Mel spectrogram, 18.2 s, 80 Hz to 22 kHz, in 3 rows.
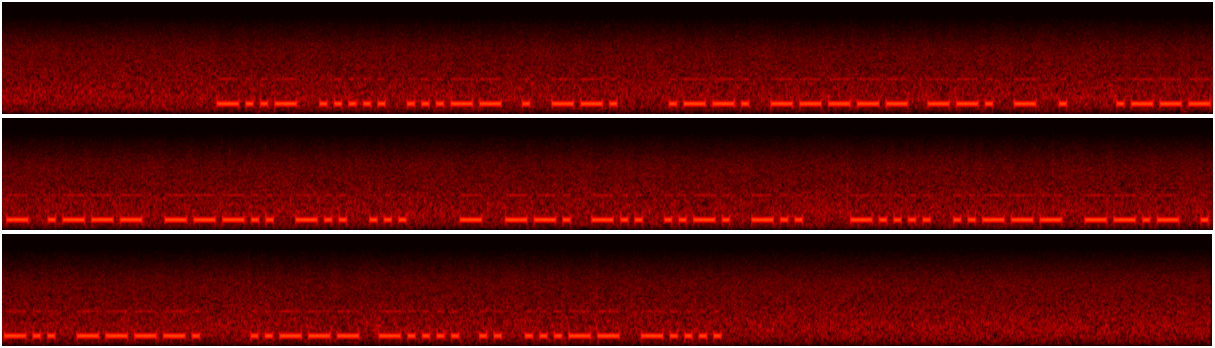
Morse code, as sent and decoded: -..- ..... ...-- . --. / .--. ----- --. - . / .---- .--- ---.. -.. ... / - --. -.. ..-. -.. / -.... ..--- --.- .-.. ----. / ..--- -.... .. ...-- -....
X53EG P0GTE 1J8DS TGDFD 62QL9 26I36

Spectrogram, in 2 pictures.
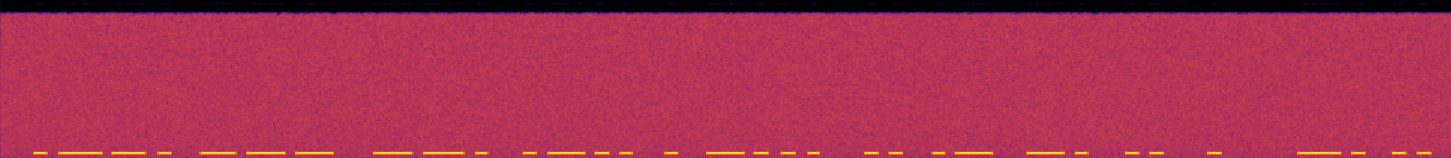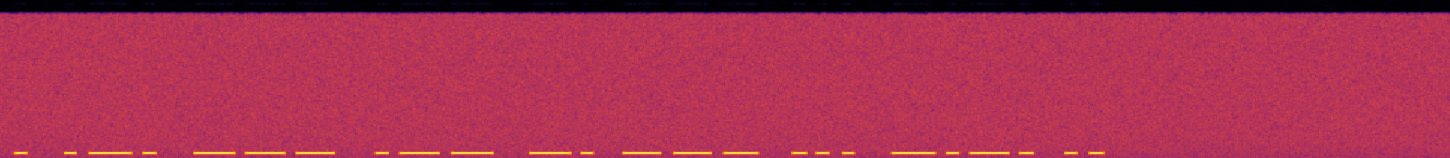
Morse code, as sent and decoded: .--. --- --. .-.. . -... .. .- -. .. . / -. .. . .-. --- .-- -. --- ... -.-. ..
POGLEBIANIE NIEROWNOSCI

